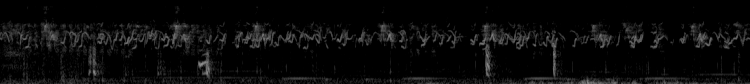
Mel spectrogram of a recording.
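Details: Chicks beside their mother hen keep up a continuous chorus of high peeps, while low soft hen clucks sound every second or so.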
